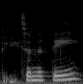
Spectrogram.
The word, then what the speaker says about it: Timothée: Is it Timothée or Timothy? Timothy. Even though he has an accent over one of the E's. I've never heard it pronounced Timothée.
